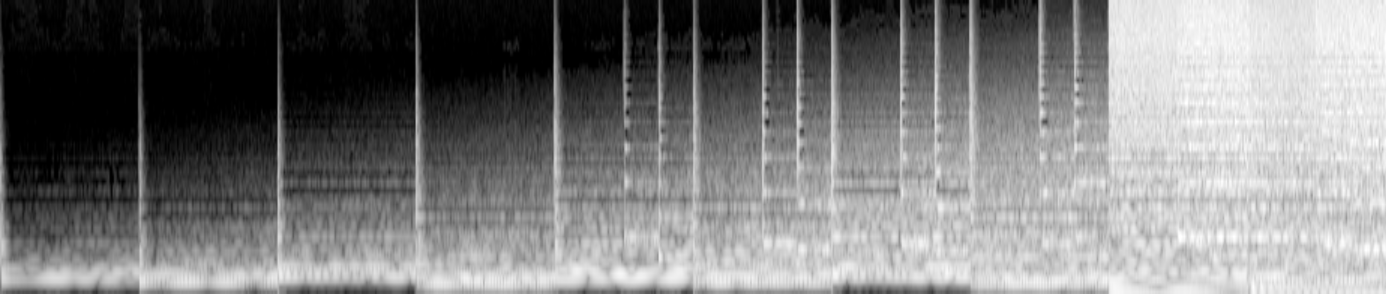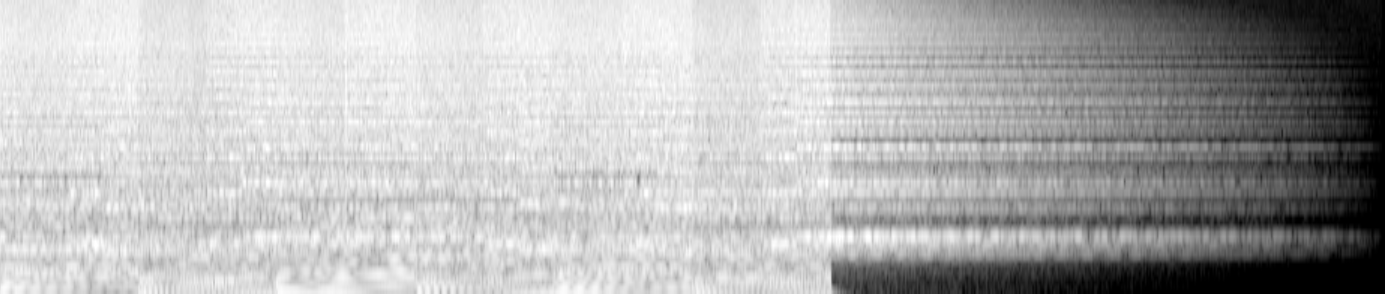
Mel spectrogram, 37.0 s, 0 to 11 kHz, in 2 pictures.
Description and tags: Intro for a song, dance, electro style.
Made with FL Studio, Sylenth1 VST and more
